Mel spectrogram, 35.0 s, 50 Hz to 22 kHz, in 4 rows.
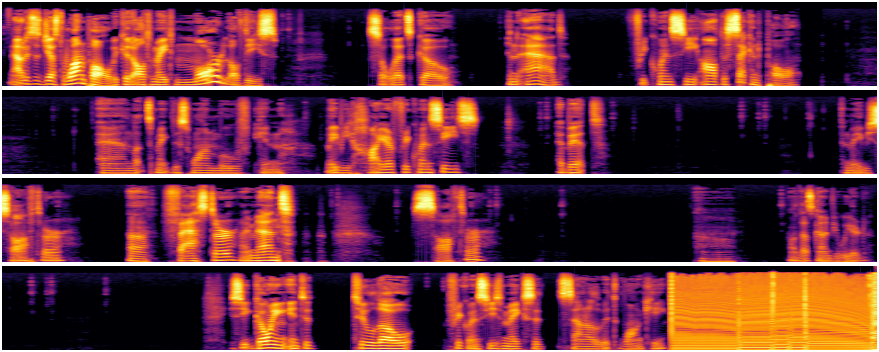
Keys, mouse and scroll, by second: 2.7 click, 7.1 click, 7.6-8.1 scroll down 1, 8.1 scroll up 1, 9.9 click, 10.7 scroll down 1, 11.7 click, 12.5 click, 13.7 d, 14.0 click, 14.7-16.5 drag, 16.7 click, 17.9-19.3 drag, 19.6 click, 20.7 click, 21.3-22.5 drag, 23.0-25.6 drag, 25.9 click, 27.2-28.4 drag, 29.0-30.4 drag, 31.4 click, 32.3 click, 32.8 space.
